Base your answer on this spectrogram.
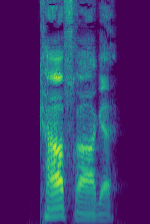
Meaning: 1. short for Kanzlerkandidatenfrage (“chancellor candidate question”) 2. short for Kapitänfrage
- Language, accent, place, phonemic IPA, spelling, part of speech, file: German, Germany, Berlin, /ˈkaːˌfʁaːɡə/, K-Frage, noun, De-K-Frage.ogg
